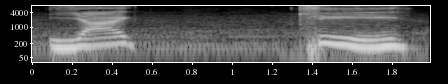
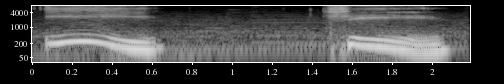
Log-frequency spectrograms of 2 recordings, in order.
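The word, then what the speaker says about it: Yi qi: long ago before the birds the dinosaur named Yik key meaning strange wing and Mandarin and pronounced oh it's pronounced e she lived about 160 million years during the Jurassic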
